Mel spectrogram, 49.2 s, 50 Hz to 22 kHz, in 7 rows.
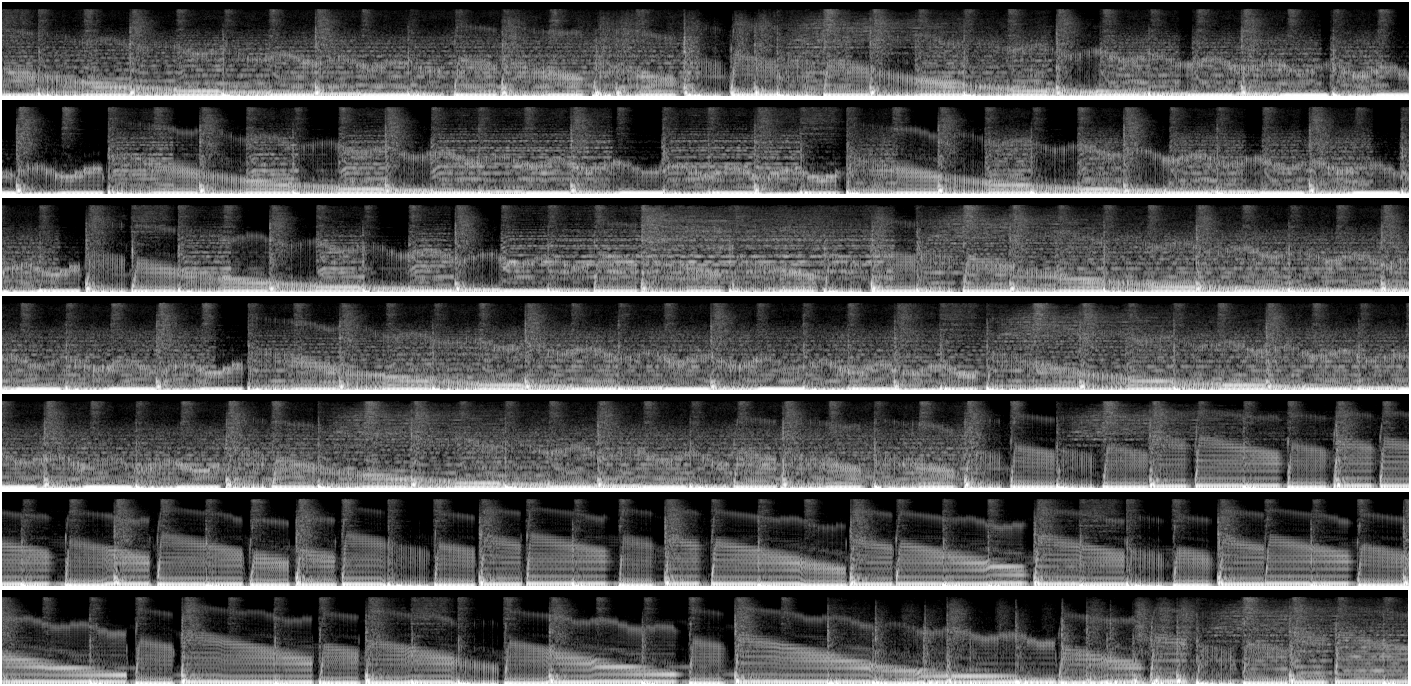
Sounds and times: Music: 0:00.0 - 0:49.2.

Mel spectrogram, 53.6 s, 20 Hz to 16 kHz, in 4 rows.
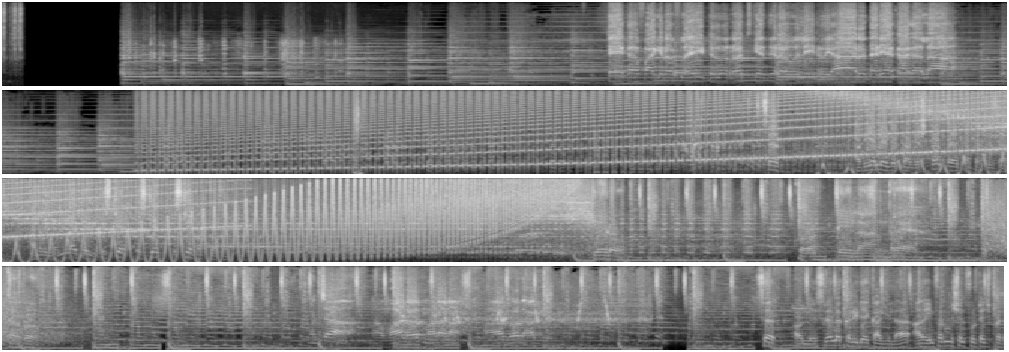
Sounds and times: Music: 0:01.6 - 0:53.5
Speech: 0:08.1 - 0:12.8, 0:34.7 - 0:35.2, 0:37.5 - 0:39.1, 0:40.4 - 0:40.8, 0:44.4 - 0:47.5, 0:50.3 - 0:53.5
Gunshot, gunfire: 0:39.9 - 0:41.0.

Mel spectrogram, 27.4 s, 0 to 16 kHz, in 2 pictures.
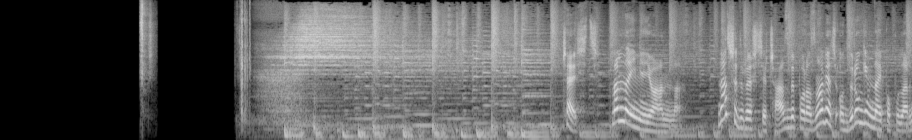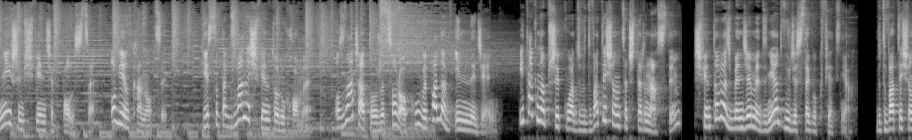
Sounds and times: Music: 0:03.8 - 0:23.0
Speech: 0:08.4 - 0:27.3.

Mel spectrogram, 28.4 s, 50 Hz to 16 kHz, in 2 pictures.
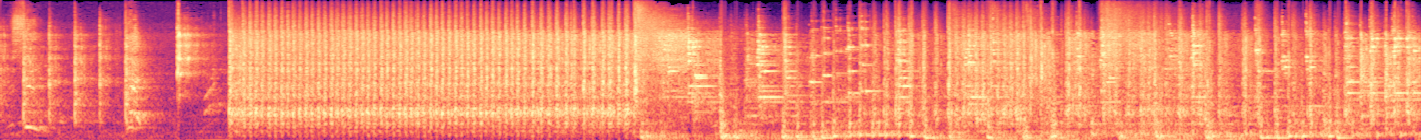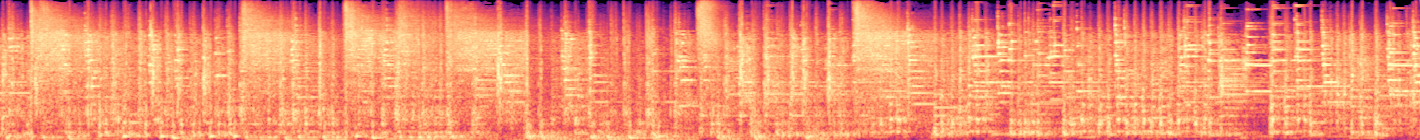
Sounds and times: Percussion: 0:00.0 - 0:28.4.

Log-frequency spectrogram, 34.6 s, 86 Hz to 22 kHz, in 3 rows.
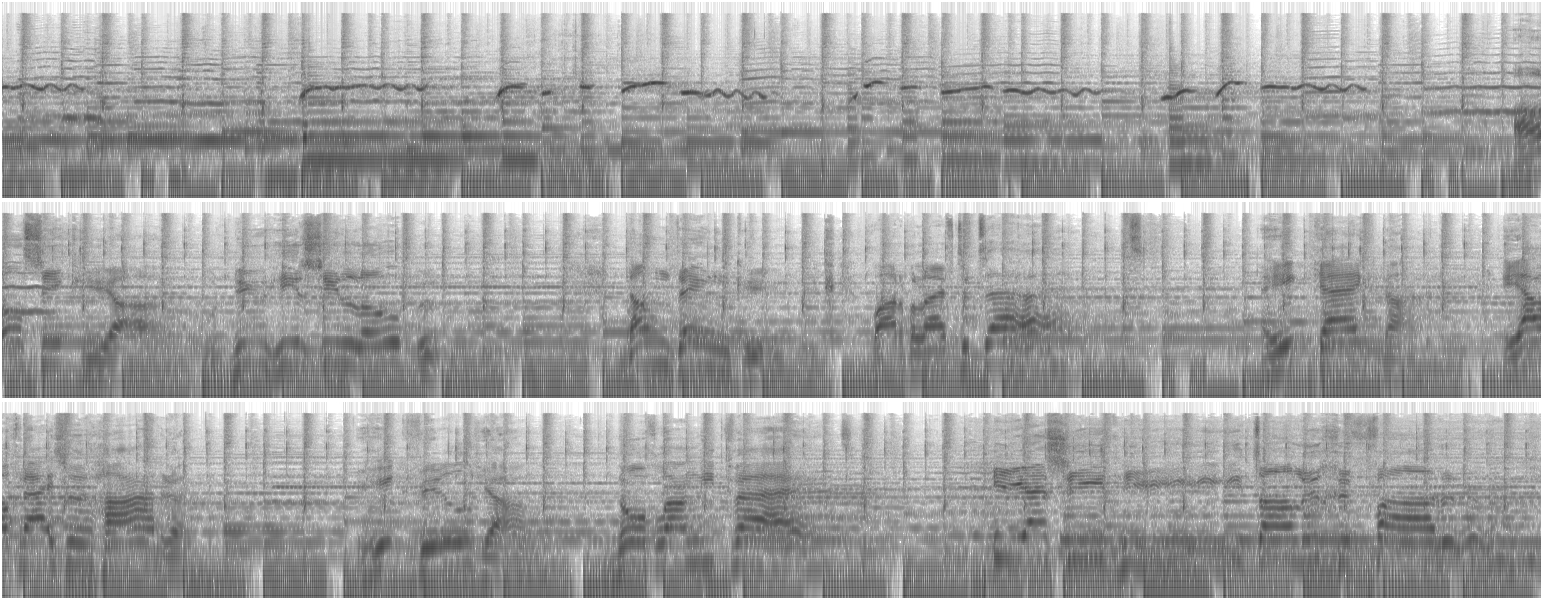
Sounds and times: Music: 0:00.0 - 0:34.6.

